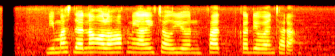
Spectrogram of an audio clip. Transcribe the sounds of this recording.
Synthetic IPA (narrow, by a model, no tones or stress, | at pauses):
dimasdanaŋɔlɔɦɔk̚nialit͡ʃawjʊnfat̪̚kərdiwaɲt͡ʃaɾa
